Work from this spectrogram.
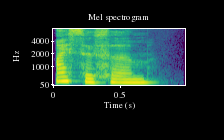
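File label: "isotherm", British English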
